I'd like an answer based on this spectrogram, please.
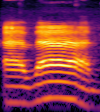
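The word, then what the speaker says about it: أذان: fadjriah ini ada perhatikan Ini kata azan jangan salah baca ya hamzahnya pendek adzan gitu Iya dan bukan adzan bukan adzan tapi Za Za adzan adzan itu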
